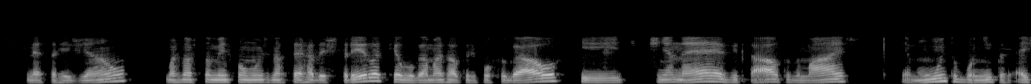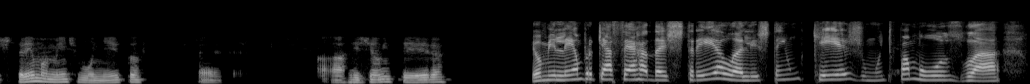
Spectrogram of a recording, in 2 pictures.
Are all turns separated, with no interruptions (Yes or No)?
Yes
